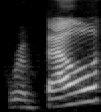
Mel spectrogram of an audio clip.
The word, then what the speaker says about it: Rebelle: I'm also on there showing you all of the special, unique things that you can find at Rebelle.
